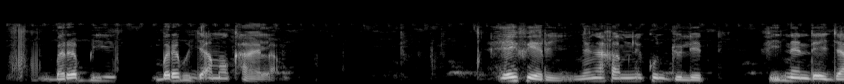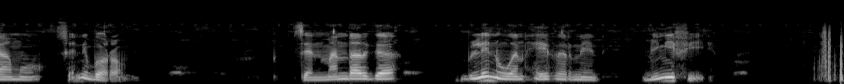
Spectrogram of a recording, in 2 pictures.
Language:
Wolof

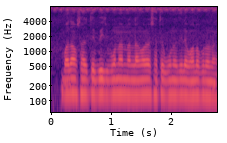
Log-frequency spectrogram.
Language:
Bangla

